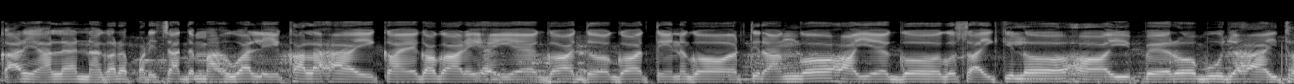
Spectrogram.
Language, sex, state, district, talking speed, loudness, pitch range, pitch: Maithili, male, Bihar, Vaishali, 115 wpm, -17 LUFS, 120-130 Hz, 125 Hz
